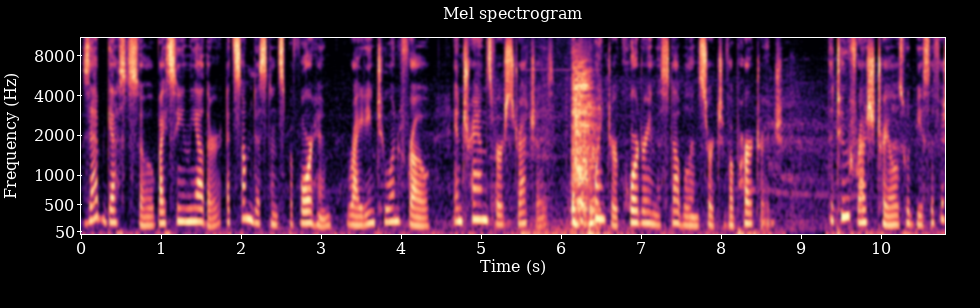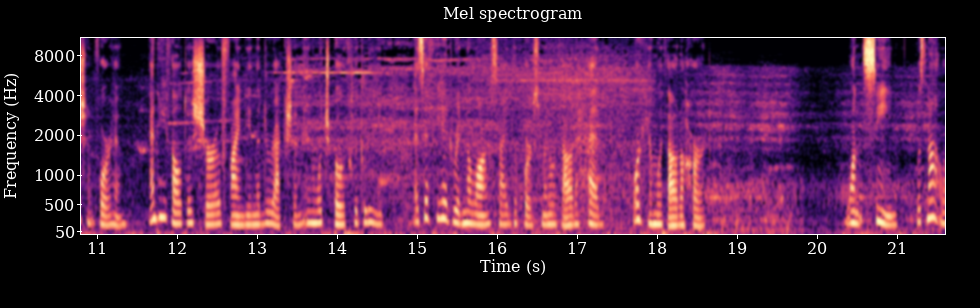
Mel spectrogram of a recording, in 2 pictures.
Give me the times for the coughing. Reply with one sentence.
You can hear the coughing from 5.5 to 6.5 s.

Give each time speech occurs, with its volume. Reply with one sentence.
The speech can be heard from 0.0 to 18.8 s, at a steady volume; and briefly from 20.3 to 21.5 s.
